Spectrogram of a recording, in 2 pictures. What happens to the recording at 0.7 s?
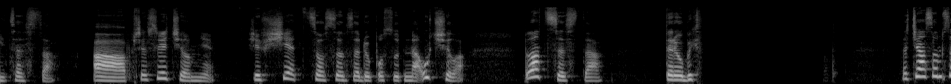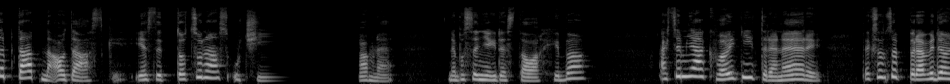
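DECT cordless phone buzz runs through 0.7 s and the whole clip: a nearby DECT transmitter's 100 Hz radio bursts get rectified, adding a thin, faint, harmonic-rich buzz under the speech.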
